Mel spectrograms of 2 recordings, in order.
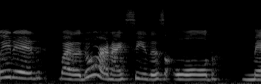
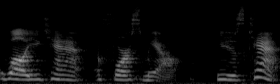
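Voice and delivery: put-on angry voice. Retelling how an angry guest refused to leave: imitating an angry guest. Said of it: "he gets really angry and he says".

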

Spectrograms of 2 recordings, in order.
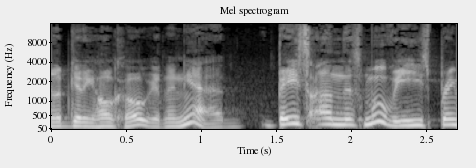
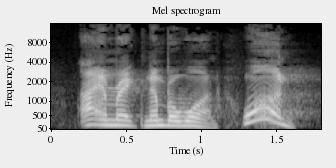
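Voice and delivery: stiff, wooden, stilted line reading. Retelling a movie confrontation scene: imitating Mister T, said quickly. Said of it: "he says it so quickly".

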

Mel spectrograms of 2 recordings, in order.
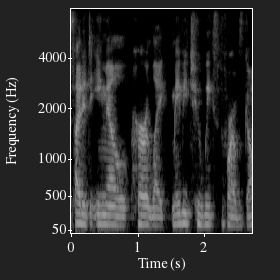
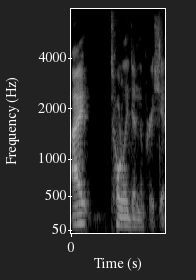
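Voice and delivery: ordinary delivery

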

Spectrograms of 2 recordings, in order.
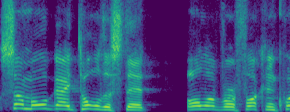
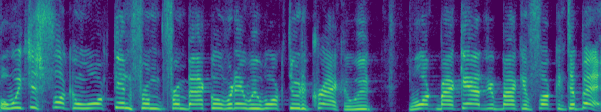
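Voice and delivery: put-on streetwise American gangster accent, pitched higher; 6 semitones higher than usual. Speaking as a gangster character in the story, gangster accent. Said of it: "He's a gangster, so he's lost San already. Like, he's killed people and whatever. ... I'm picking up your accent, Vinny".

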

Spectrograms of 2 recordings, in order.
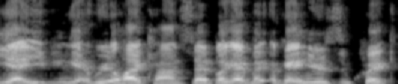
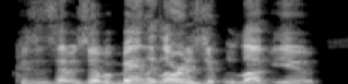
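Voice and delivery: plain

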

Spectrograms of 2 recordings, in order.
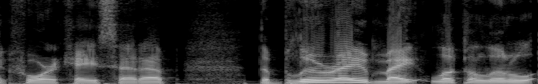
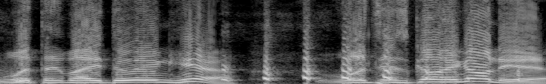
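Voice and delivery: terrible, basic put-on French accent, high and loud; 7 semitones higher, 7 dB louder than usual. Playing a really terrible AI guest on the show, in a terrible, basic French accent as Francois Truffaut. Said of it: "terrible, basic French accent".

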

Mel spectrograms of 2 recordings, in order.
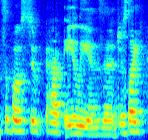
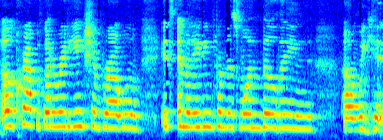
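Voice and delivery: put-on frantic, alarmed, panicked high screaming; 9 semitones higher than usual. Retelling a scene where a tech guy runs around: imitating someone screaming in panic.

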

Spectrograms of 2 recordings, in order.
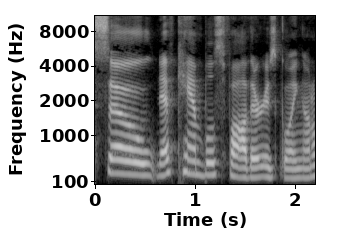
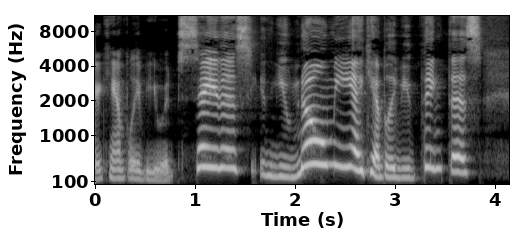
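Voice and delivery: put-on high, swooping, yelled protesting tone; 6 semitones higher than usual. Retelling a movie scene where he yells at her: imitating someone yelling. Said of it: "yelling at her".

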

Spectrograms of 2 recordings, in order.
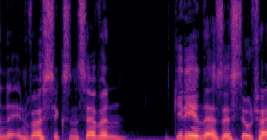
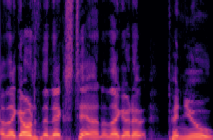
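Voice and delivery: plain

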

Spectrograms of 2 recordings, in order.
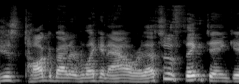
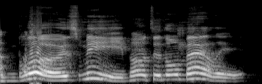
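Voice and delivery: put-on Irish vampire voice, higher and louder; 3 semitones higher, 5 dB louder than usual. Joking that a politician's name sounds like an Irish vampire: Irish vampire voice as Martin O'Malley. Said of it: "sounds like the name of an Irish vampire".

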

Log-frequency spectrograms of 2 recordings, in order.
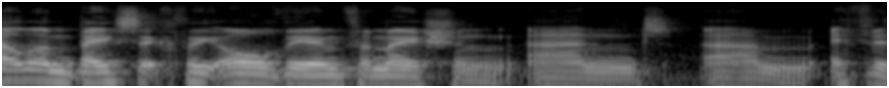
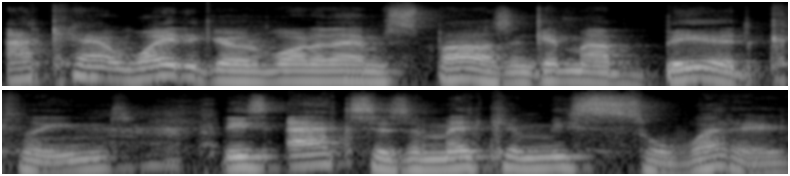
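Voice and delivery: saucy put-on Southern accent; 6 semitones higher, 4 dB louder than usual. Playing Gimli in a comedic bit, saucy southern Gimli. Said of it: "saucy southern Gimli".

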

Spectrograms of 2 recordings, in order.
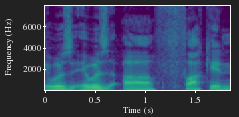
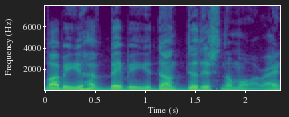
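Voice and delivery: bad, mock Polish accent. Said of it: "That's my worst Polish accent ever".

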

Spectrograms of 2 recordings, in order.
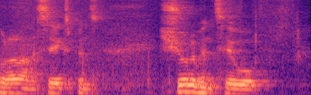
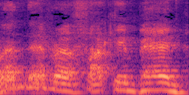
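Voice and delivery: high-pitched scream; 7 semitones higher than usual. Retelling someone watching a penalty replay in the pub: imitating Ray Wilson screaming. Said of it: "he's screaming at the telly".

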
